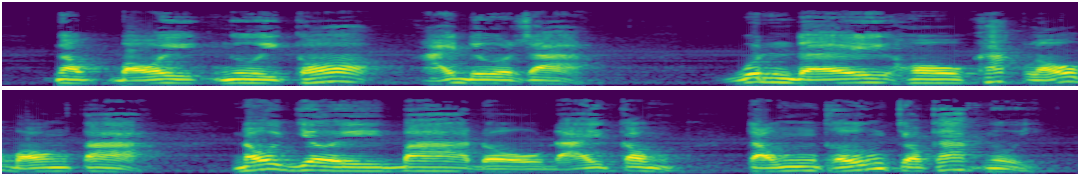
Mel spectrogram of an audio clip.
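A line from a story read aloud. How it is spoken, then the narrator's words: Stiff foreign-accented speech. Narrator (Vietnamese): với giọng tiếng Hán cứng nhắc và nói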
